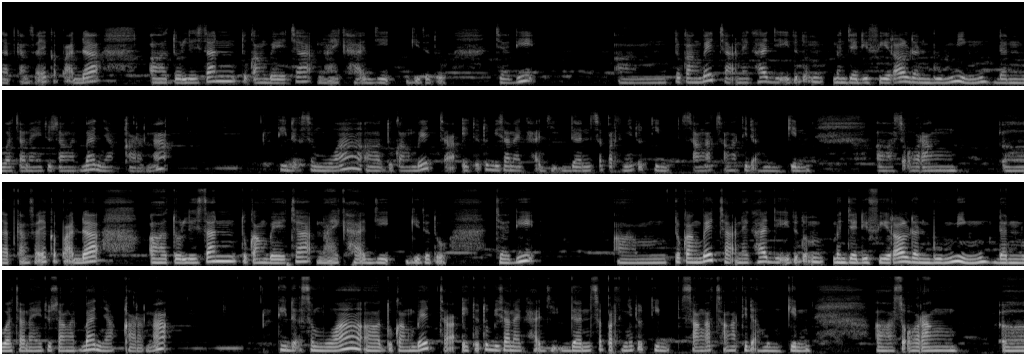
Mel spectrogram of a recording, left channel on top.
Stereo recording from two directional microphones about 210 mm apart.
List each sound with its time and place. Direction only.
0.0 s speech: 55° right (ahead or behind)
12.9 s speech: 55° right (ahead or behind)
